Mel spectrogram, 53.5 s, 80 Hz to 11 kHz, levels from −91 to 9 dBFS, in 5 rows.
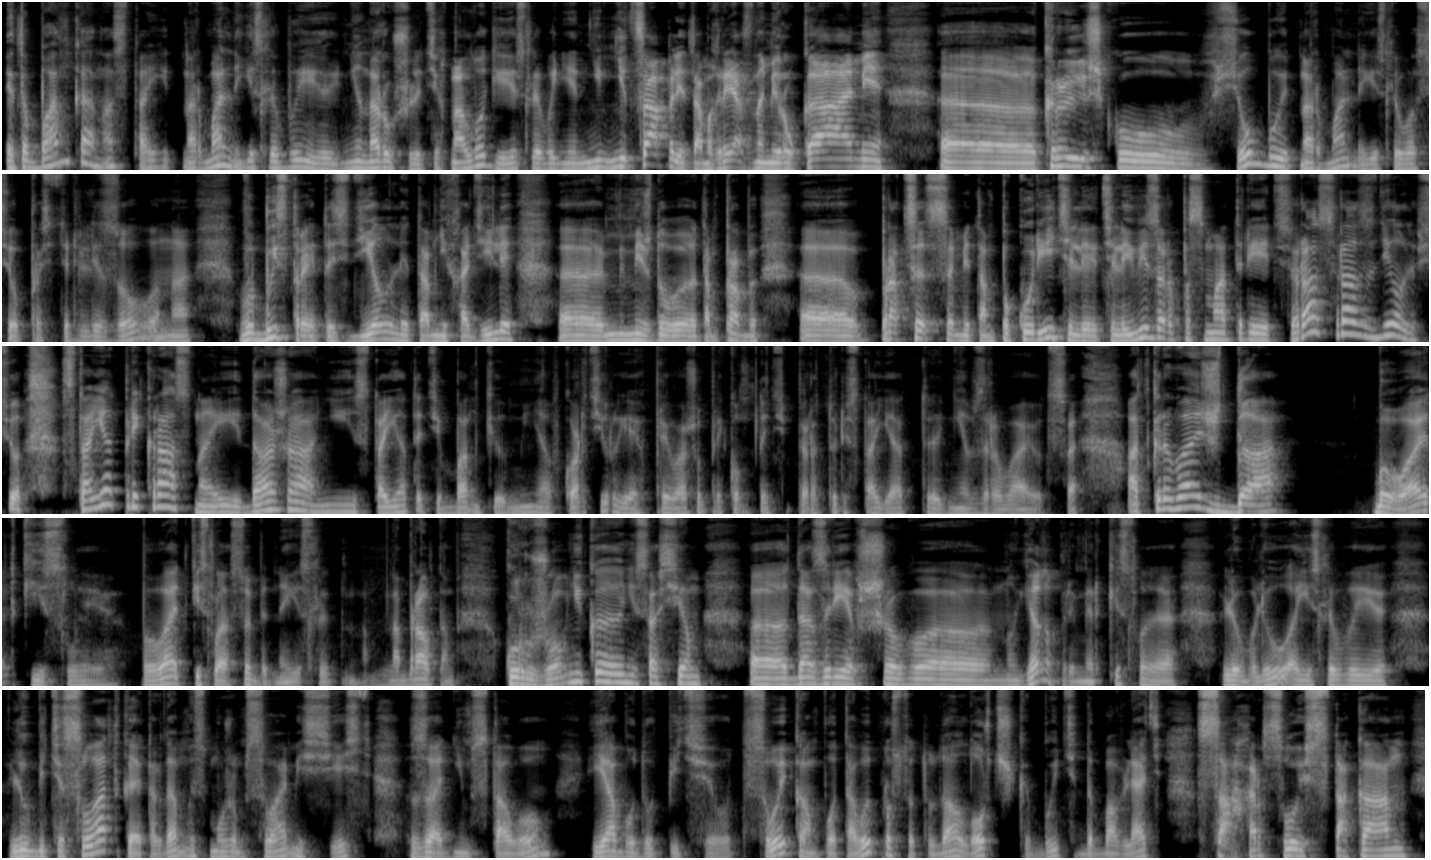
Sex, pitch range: male, 105-140 Hz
